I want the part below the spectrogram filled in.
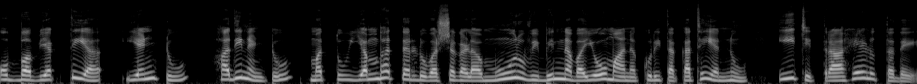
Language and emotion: Kannada, neutral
